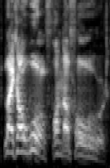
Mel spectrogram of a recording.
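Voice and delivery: loud, high, grandiose statement falling at the end; pompous declamation. Acted. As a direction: proclaim it as your own epic line. God resumes declaiming with it.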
